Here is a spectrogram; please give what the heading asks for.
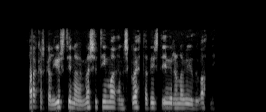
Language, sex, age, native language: Icelandic, male, 40-49, Icelandic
